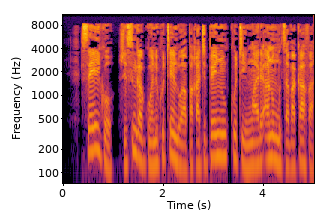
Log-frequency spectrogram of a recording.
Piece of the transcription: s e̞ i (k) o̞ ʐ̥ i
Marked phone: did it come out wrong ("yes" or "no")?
no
